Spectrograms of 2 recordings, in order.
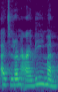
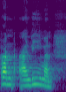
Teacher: Di situ ada kata lafadz ron aziman. Ron aziman dibaca jelas karena itu termasuk bacaan idhar halqi.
